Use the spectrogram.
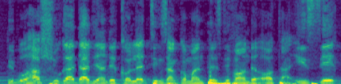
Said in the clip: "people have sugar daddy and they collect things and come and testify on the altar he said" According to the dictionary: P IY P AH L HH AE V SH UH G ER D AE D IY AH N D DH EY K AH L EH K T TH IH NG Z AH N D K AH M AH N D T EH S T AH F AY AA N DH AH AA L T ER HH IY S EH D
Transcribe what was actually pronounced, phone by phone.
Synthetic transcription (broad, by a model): P IY P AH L HH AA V SH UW G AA D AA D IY AH N D EY K AH L EH K T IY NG S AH N K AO M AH N T EH S T AH F AY AA N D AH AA T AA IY S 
